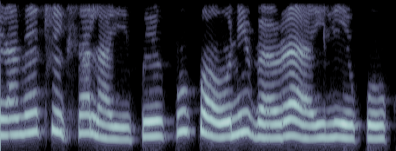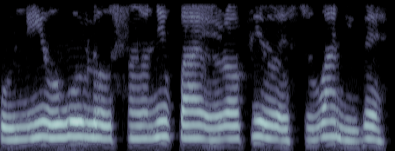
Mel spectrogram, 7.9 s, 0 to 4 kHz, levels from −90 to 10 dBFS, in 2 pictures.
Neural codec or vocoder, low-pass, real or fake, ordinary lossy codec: vocoder, 24 kHz, 100 mel bands, Vocos; 3.6 kHz; fake; none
